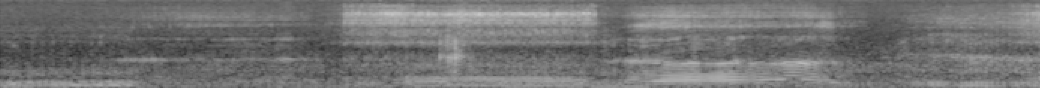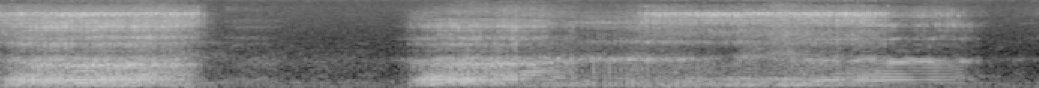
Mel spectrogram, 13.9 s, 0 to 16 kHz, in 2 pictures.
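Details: Four women snoring together in a hotel room after drinking alcohol: loud, overlapping snores, about 23 per minute, some rattling, some buzzing or tonal; heavy snoring.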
